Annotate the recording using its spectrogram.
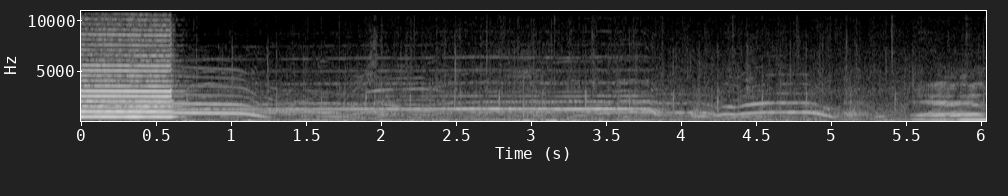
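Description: An air horn sounding the race start, held and then cutting off about half a second in. It is followed by a crowd cheering with whoops and shouts, one call held for a few seconds.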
